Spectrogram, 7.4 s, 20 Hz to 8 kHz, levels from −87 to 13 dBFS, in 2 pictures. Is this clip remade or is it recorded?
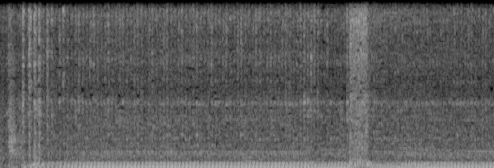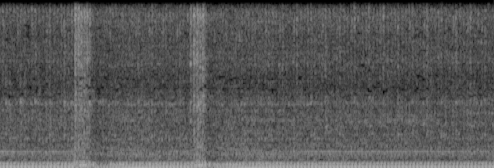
recorded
